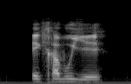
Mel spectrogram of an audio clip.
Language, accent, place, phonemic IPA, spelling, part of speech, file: French, France, Lyon, /e.kʁa.bu.je/, écrabouiller, verb, LL-Q150 (fra)-écrabouiller.wav
- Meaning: to squash, crush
